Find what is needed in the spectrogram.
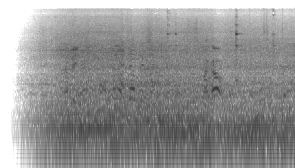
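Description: Busy street-market ambience fading in during the first second: scattered voices talking over a steady low rumble of traffic.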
